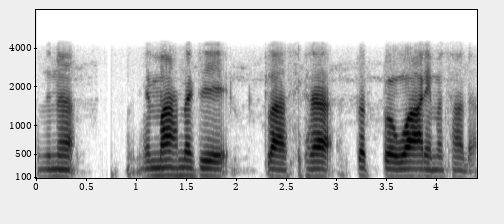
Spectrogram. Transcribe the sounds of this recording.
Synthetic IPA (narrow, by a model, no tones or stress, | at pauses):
duna | emaɦd̪ak̚se | klaːsikʰɾast̪ɐt̪̚pɐwaɾemɐsʰaːd̪a̰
